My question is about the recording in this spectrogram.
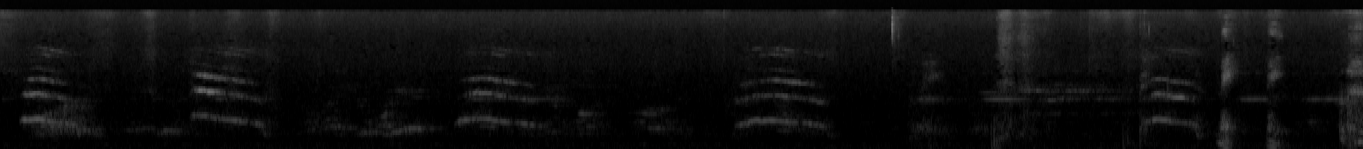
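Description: A house cat meowing quietly and repeatedly, a string of short, rising-then-falling meows every second or two, demanding attention.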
